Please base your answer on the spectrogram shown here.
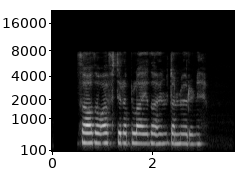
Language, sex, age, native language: Icelandic, male, 11, Icelandic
